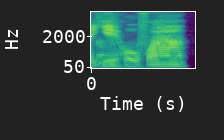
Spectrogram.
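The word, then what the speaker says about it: Jehovah: Cuman ada orang merekonstruksi bagaimana cara membacanya. Ada yang membacanya Yahwe, ada yang bacanya Yehova. Begitu.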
